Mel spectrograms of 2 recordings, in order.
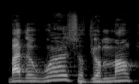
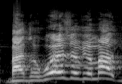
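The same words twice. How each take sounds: First: Said in the usual way. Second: Higher, louder repeat; emphatic preaching. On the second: Acted. Pastor driving the verse home to the church, louder. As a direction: hammer the line home.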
